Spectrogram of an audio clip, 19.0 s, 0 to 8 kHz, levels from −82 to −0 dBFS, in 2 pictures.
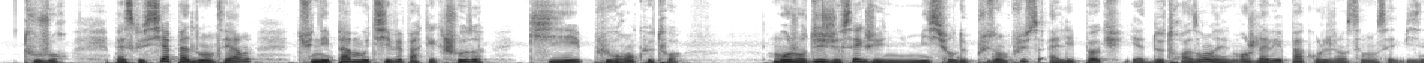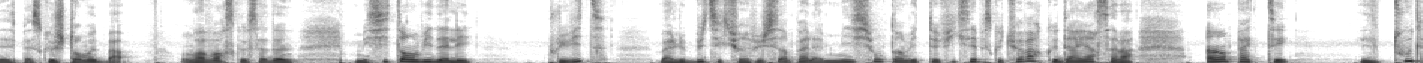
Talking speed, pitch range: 330 wpm, 165-210 Hz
